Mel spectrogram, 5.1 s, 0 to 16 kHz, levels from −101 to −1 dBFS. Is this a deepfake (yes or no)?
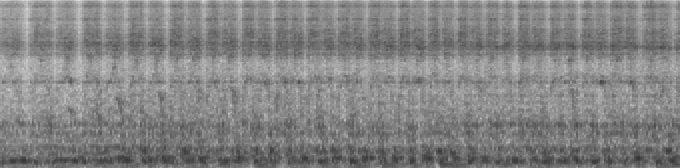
no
